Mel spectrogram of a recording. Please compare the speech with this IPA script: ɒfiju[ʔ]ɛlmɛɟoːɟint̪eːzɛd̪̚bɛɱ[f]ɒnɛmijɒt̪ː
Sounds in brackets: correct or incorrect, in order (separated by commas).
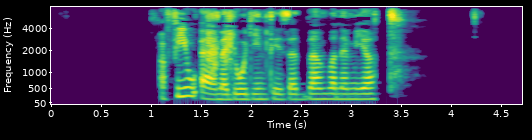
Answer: correct, incorrect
